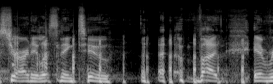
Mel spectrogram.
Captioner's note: laughter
